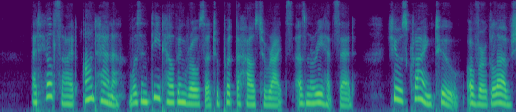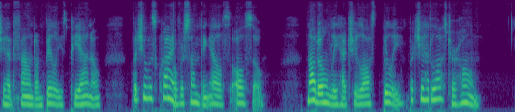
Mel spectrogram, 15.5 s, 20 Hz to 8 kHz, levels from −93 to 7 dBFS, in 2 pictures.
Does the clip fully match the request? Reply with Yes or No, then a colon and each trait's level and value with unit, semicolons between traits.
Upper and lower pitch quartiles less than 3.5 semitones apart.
No: average, 4.6 semitones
